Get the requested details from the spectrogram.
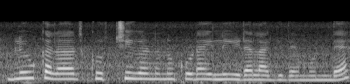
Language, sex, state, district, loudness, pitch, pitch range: Kannada, male, Karnataka, Bellary, -15 LUFS, 250 Hz, 215-260 Hz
